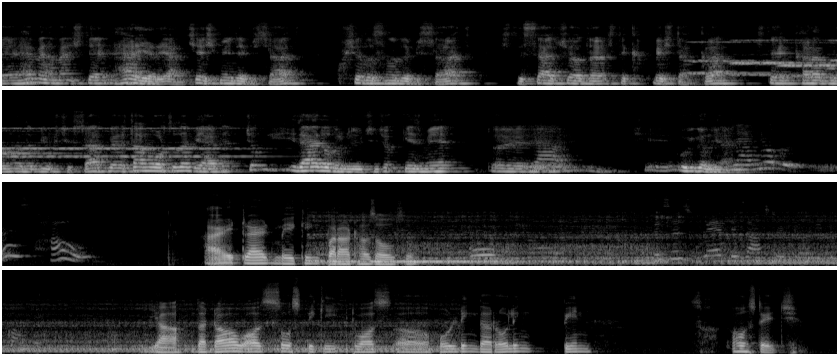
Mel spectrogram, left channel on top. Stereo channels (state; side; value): different; both; correlation 0.01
